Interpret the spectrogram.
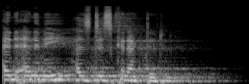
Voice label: female, On Quit Enemy Team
